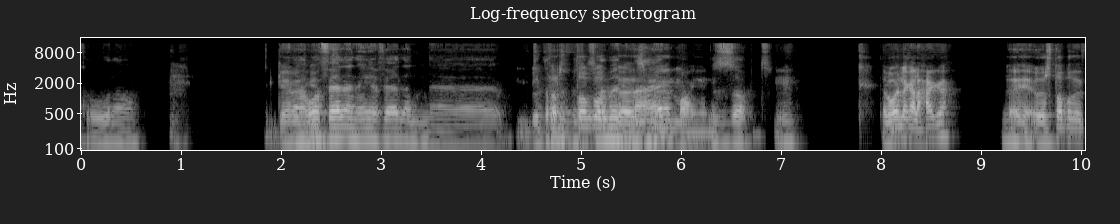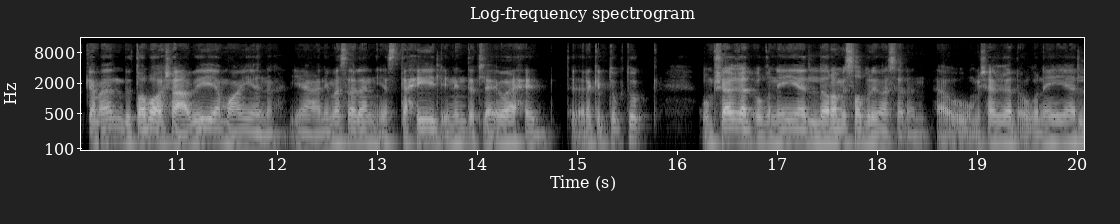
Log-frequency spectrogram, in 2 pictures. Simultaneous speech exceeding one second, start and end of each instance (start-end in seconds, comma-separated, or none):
4.3-6.4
